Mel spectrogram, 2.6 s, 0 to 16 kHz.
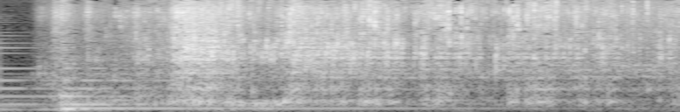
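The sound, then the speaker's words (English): A toilet flushes, starting with a sharp click of the handle and then a steady, loud rush of swirling water that keeps going to the end. “Up to 68% of the hormones in each dose of a birth control pill are flushed away.”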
